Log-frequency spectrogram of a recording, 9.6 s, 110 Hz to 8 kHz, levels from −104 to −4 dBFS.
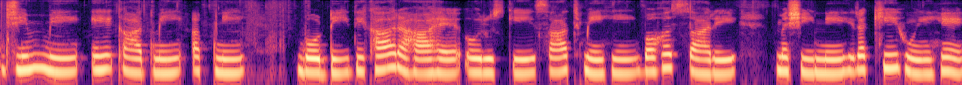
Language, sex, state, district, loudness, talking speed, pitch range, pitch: Hindi, female, Goa, North and South Goa, -15 LUFS, 125 wpm, 205-230 Hz, 215 Hz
